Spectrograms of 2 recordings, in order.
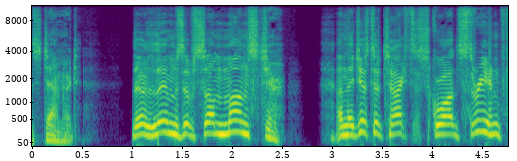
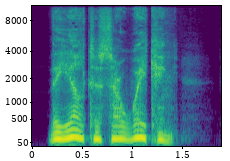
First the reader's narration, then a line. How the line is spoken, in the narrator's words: Felinia whispered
